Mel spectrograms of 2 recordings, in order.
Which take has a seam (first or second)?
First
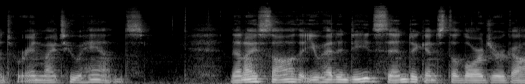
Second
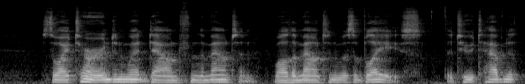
second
